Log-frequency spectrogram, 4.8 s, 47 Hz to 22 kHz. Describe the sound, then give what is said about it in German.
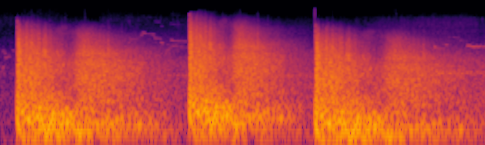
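Three loud, booming blasts from a boat-mounted acoustic bird-scaring cannon, fired by the crew while the fishing lines are being set out to drive birds away. The shots come in quick succession, each followed by a long rumbling echo that fades slowly before the next. No voices. “Während die Leinen ausgebracht werden, feuert die Besatzung in 1-2 Minuten Abständen eine auf dem Boot montierte akustische Kanone ab, um die Vögel zu vertreiben.”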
